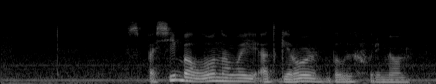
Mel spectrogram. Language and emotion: Russian, neutral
